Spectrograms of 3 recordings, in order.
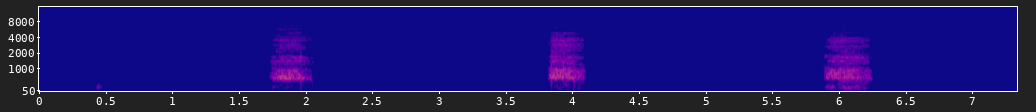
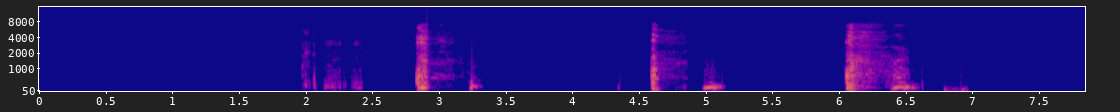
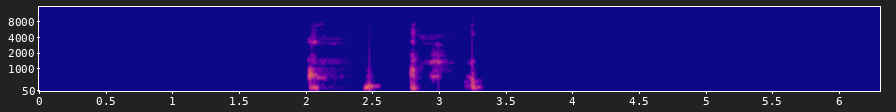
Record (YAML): exhalation_length: 7.3 s
exhalation_amplitude: 780
exhalation_signal_mean_std_ratio: 0.27
three_cough_length: 7.9 s
three_cough_amplitude: 7551
three_cough_signal_mean_std_ratio: 0.22
cough_length: 6.3 s
cough_amplitude: 4198
cough_signal_mean_std_ratio: 0.19
survey_phase: beta (2021-08-13 to 2022-03-07)
age: 65+
gender: Female
wearing_mask: 'No'
symptom_shortness_of_breath: true
symptom_onset: 13 days
smoker_status: Never smoked
respiratory_condition_asthma: false
respiratory_condition_other: false
recruitment_source: REACT
submission_delay: 1 day
covid_test_result: Negative
covid_test_method: RT-qPCR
